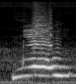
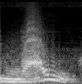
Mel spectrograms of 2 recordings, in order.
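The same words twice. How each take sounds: First: Very high-pitched imitation meow; cat meow. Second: Said in the usual way. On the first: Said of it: "El gato en el techo dice". (maullido agudo de gato) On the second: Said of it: "dice miau".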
